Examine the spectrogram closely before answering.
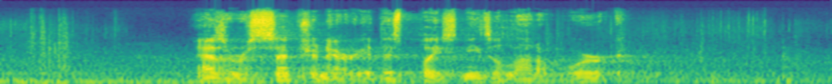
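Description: A man speaks with mild humour, close by.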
